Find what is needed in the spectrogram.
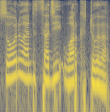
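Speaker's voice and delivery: very slow, word by word, for copying down; slow dictation. Shown as a demonstration. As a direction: dictate it slowly so students can write. Teacher dictates example sentence. (പതുക്കെ എഴുതാൻ പറഞ്ഞുകൊടുക്കുന്നു)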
